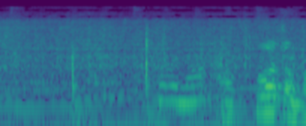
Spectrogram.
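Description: Marinated beef pieces sizzling in hot oil in a nonstick frying pan as they are stirred with a wooden spoon, a steady hiss with two sharp clicks about half a second and a second in.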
